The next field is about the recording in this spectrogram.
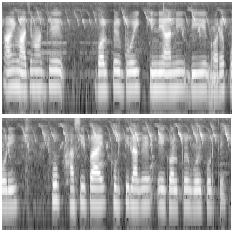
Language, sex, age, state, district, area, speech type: Bengali, female, 60+, West Bengal, Uttar Dinajpur, urban, spontaneous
